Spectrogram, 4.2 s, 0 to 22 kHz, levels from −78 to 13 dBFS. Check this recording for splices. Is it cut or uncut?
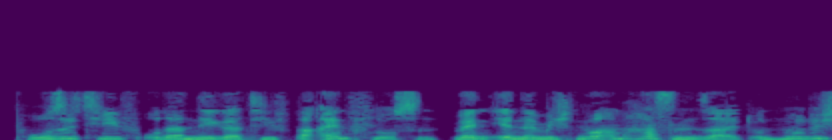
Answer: uncut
